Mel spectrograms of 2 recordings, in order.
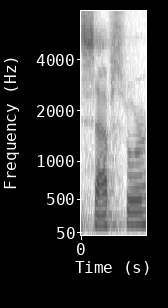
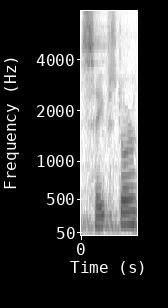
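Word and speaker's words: SAFSTOR: It's sapstore. It rhymes with sap, not safe store. There's no e there.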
